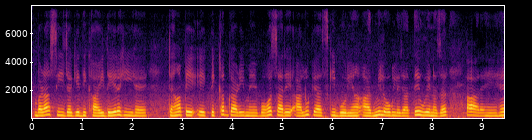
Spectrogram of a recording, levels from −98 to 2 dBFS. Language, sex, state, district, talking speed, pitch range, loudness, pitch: Hindi, male, Rajasthan, Jaipur, 180 wpm, 205-235 Hz, -13 LUFS, 220 Hz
